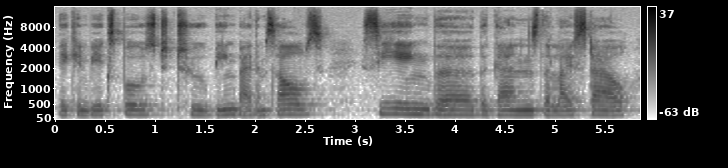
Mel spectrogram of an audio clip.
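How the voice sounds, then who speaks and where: A woman hosting a podcast interview, asking thoughtful, probing questions and listening with soft murmurs. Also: low-pitched, little pitch movement, slow pace. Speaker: interviewer host.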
